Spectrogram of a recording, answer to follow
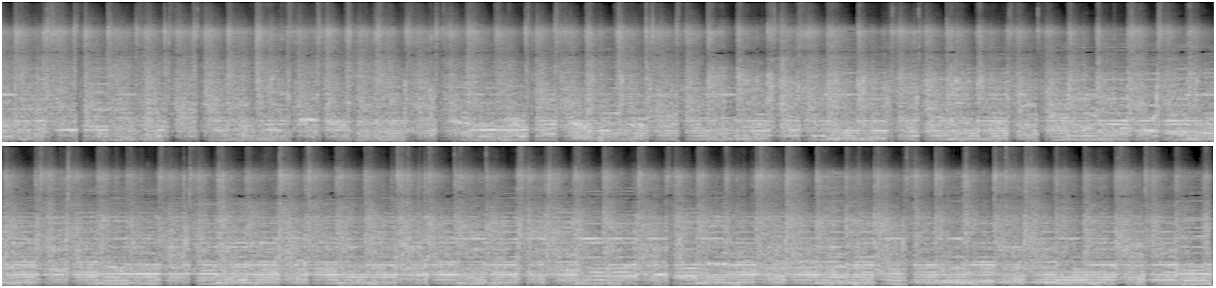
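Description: Music with a steady beat, over the rhythmic clacking of bamboo poles clapped together and knocked against the floor poles for a bamboo dance.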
